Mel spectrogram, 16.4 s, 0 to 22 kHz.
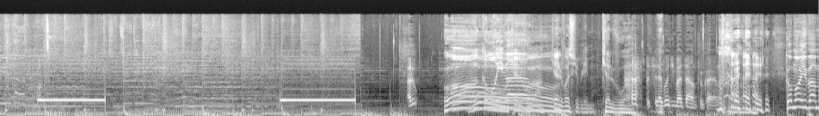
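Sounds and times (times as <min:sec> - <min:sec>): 
quiet music: 0:00.0 - 0:16.3
long steady ringback tones from an outgoing phone call: 0:00.8 - 0:02.2, 0:05.6 - 0:07.2
speech: 0:09.0 - 0:09.2, 0:11.2 - 0:16.3
laughter: 0:14.4 - 0:15.5.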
